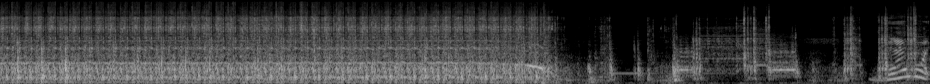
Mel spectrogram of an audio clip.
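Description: A sewing machine stitches elastic to fabric, running at a loud, steady rapid whir for several seconds before stopping, followed by a voice speaking and light handling noises.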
